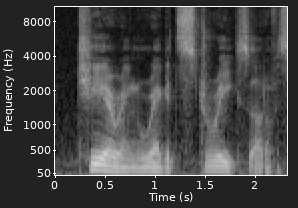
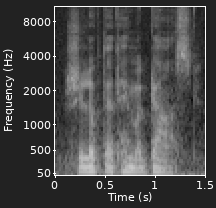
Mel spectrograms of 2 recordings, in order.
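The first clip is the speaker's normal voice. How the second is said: ordinary delivery, nothing marked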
